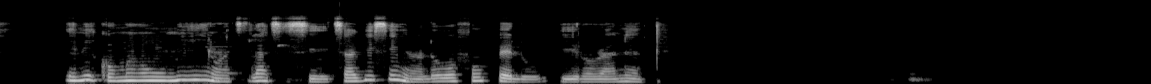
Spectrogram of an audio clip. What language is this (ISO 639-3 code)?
yor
